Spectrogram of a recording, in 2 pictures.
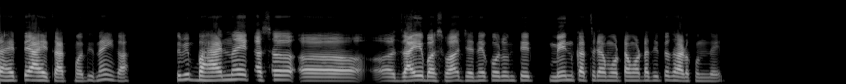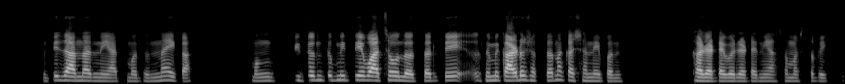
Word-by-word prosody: आहे 190 -1 +2
ते - - +3
आहेच 190 -3 +5
आतमध्ये, 160 +4 -1
नाही 215 +2 -3
का? 160 -3 -3 0.5
तुम्ही 225 +3 -2
बाहेरनं 200 +3 +4
एक 225 -3 +3
असं 215 +1 +2
अ, - - -4 0.9
अ, - - -2
जाळी 180 +3 +7
बसवा, 175 +1 +1
जेणेकरून 190 +1 -5
ते 190 -1 0 0.3
मेन 200 +1 +2
कचरा 195 -1 0
मोठा-मोठा 185 0 -2
तिथेच 190 +1 -8
अडकून 170 -2 0
जाईल. 155 0 -11 1.7
मग - - -18
ते 195 - -3
जाणार 180 -3 +3
नाही 165 -1 -6
आतमधून 155 0 -10
नाही 190 0 -4
का? 150 - -2 0.6
मग 165 +1 -10 0.3
तिथून 200 +2 -5
तुम्ही 205 0 -6
ते 205 - +3
वाचवलं 195 -2 +4
तर 170 0 -2
ते 190 +1 +1
अ, - - -16
तुम्ही 185 +1 -5
काढू 185 +2 +8
शकता 190 -2 -6
ना 215 - -5
कशाने 170 -3 -5
पण, 155 -1 -9 0.7
खराट्या-विराट्याने 155 -1 +1
असं, 155 +1 -11
मस्तपैकी. 155 +2 -14
185 Hz, 165 wpm, -25 LUFS, 165-195 Hz, 1.7 s, काढू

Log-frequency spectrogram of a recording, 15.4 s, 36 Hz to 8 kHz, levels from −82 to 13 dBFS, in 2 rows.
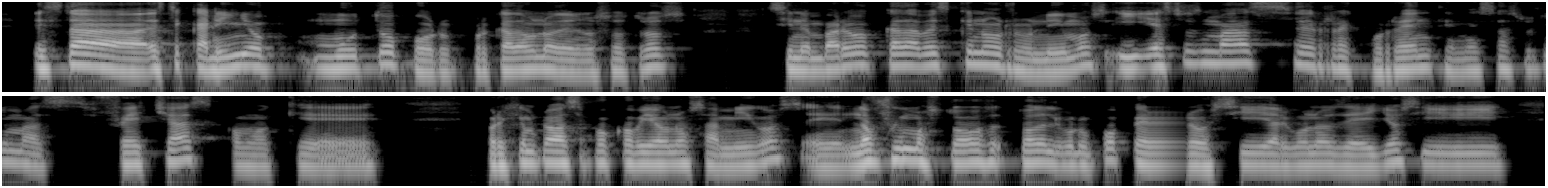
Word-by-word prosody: esta 150 -4 +7
este 140 - -2
cariño 160 +3 +3
mutuo 150 +6 -1
por 120 -1 -3
por 130 - -6
cada 135 0 +3
uno 145 -1 +2
de 125 - +2
nosotros. 130 +7 -4 0.4
Sin 140 - -1
embargo, 145 +7 +1
cada 175 -1 +2
vez 180 0 -2
que 195 - -3
nos 185 -4 +1
reunimos, 135 +6 -1
y 150 +1 0
esto 165 +5 -1
es - - -6
más 210 0 -1
recurrente 150 -4 -2
en 130 0 -5
esas 140 +2 -6
últimas 140 -4 -7
fechas, 135 +8 -2
como 120 -2 -6
que, 120 -2 -4 0.5
por - - +2
ejemplo, 145 +4 +2
hace 140 0 +2
poco 145 -1 -2
vi 135 0 +2
a - - +4
unos 135 0 -1
amigos, 125 +9 -1
eh, 115 0 -2
no 140 +6 +5
fuimos 160 -1 +1
todos, 150 0 0
todo 150 0 +2
el 140 - -1
grupo, 130 +6 -3
pero 125 -2 0
sí 130 +1 -4
algunos 125 0 -1
de 120 - 0
ellos, 145 +6 -3
y 125 -1 -3
140 Hz, 190 wpm, -23 LUFS, 125-160 Hz, 0.5 s, esta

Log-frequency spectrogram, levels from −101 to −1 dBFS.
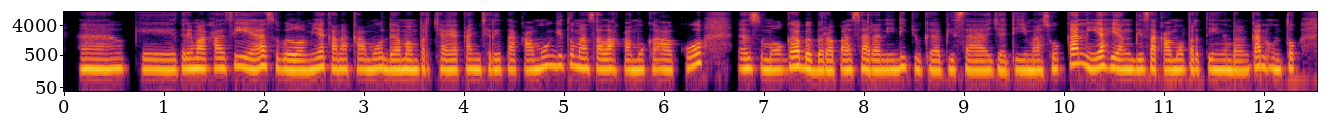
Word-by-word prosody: Ah 195 0 +1
oke, 185 -2 -3
terima 195 +1 +2
kasih 205 +1 0
ya 220 - +4
sebelumnya 185 -2 +1
karena 190 -2 -1
kamu 190 +1 -1
udah 180 -1 +2
mempercayakan 185 0 0
cerita 185 -1 -4
kamu 195 +6 -1
gitu, 240 +1 -2
masalah 195 -3 +1
kamu 180 0 -1
ke - - -7
aku, 185 +9 0 0.3
dan 195 0 -1
semoga 185 +2 +2
beberapa 180 -3 +1
saran 175 -2 +1
ini 180 +3 0
juga 175 -3 -4
bisa 170 -1 -1
jadi 170 +1 -5
masukan 195 +10 +2
ya, 210 +1 +5
yang 185 -3 +2
bisa 185 +1 +1
kamu 180 0 +1
pertimbangkan 180 +2 -1
untuk, 190 +1 -3
185 Hz, 155 wpm, -24 LUFS, 180-200 Hz, 0.3 s, ya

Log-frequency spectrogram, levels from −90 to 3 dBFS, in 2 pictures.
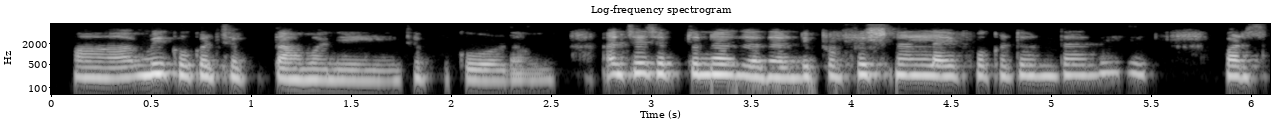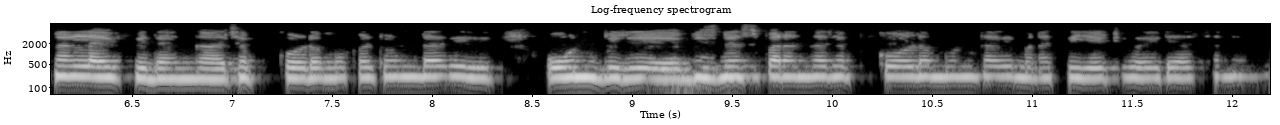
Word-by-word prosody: ఆ! - - +1 0.3
మీకొకటి 235 -4 +5
చెప్తామని 180 -3 0 0.3
చెప్పుకోవడం 170 - -4 0.4
అన్ 255 - +6
చె - - +7
చెప్తున్నా 260 -1 +6
కదండీ 210 0 +3
ప్రొఫెషనల్ 245 +2 +3
లైఫ్ 220 0 +2
ఒకటుంటది. 235 +3 -2 0.6
పర్సనల్ 220 0 +1
లైఫ్ 210 0 +1
విధంగా 190 0 -1
చెప్పుకోవడం 195 -1 -2
ఒకటి 205 +1 -6
ఉంటది. 215 0 -1 0.5
ఓన్ 210 0 +4
బిరె 195 -1 0 0.3
బిజినెస్ 210 +1 0
పరంగా 215 0 0
జెప్పుకోవడం 215 0 -4
ఉంటది, 220 +1 -5
మన 195 0 -7
క్రియేటివ్ 195 0 -4
ఐడియాస్ 200 0 -7
అనేవి 215 +1 -11
210 Hz, 135 wpm, -21 LUFS, 195-225 Hz, 0.6 s, చె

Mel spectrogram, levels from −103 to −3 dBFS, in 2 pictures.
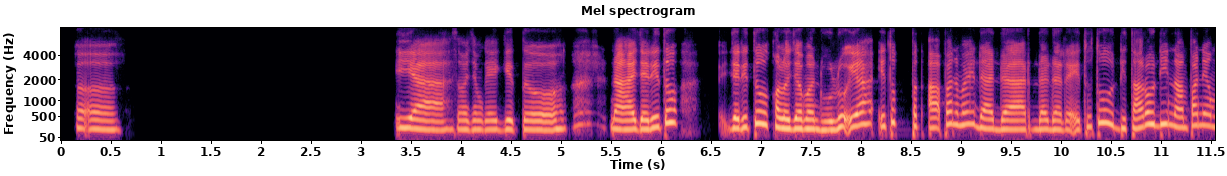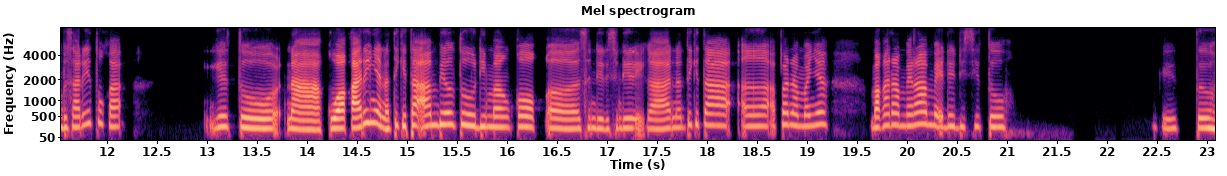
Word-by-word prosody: Heeh. 200 -3 -3 2.8
Iya 230 -2 +3 0.4
semacam 195 -1 -3
kayak 195 0 -2
gitu. 200 0 -1 0.9
Nah 200 -1 +4 0.2
jadi 205 +4 +4
tuh 345 0 +5 0.6
jadi 225 +1 +5
tuh 325 -1 +5
kalau 225 -3 +5
zaman 210 -1 +4
dulu 185 +5 +2
ya, 305 +6 +2
itu 260 - 0 0.2
pet 265 - -3
apa 230 +6 0
namanya, 300 +1 0
dadar 195 -1 +1
dadarnya 195 -1 -2
itu 250 - -6
tuh 340 -3 +3
ditaruh 220 +7 +1
di 310 +1 +1
nampan 275 +2 -1
yang 275 -2 -2
besar 245 +1 -1
itu 325 0 -5
Kak, 255 -3 -2 0.9
gitu. 230 -3 +1
Nah 195 -3 +4
kuah 220 0 +6
karinya 310 +6 +5
nanti 210 +7 -1
kita 270 - 0 0.2
ambil 300 +1 +1
tuh 290 0 +1
di 255 - 0
mangkok, 245 0 0
eee, 215 -1 0
sendiri-sendiri 220 0 -4
kan, 210 +1 -1
nanti 265 +6 -7
kita, 285 -2 -1
eee, 265 0 -2
apa 300 - -4
namanya, 275 +2 -1 0.5
makan 240 +5 +1
rame-rame 280 -1 0
deh 255 0 -4
di 245 - -6
situ. 250 -1 -4 1.5
Gitu. 215 +1 -6
235 Hz, 140 wpm, -22 LUFS, 210-275 Hz, 2.8 s, kuah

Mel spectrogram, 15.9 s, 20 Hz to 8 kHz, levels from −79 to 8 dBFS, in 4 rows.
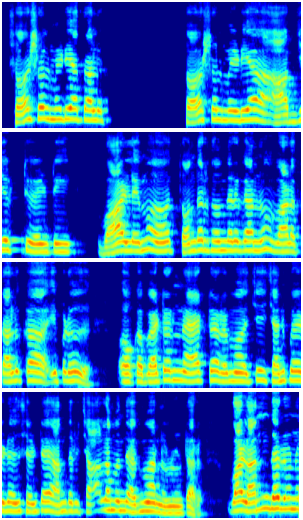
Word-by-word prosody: Social 240 +9 +1
media 245 0 +2
తాలుక్ 225 -1 -1 1.0
social 220 +7 -2
media 225 +2 +1 0.4
objective 220 +3 -2
ఏంటి? 185 +1 0 0.6
వాళ్ళేమో 205 +7 +1 0.4
తొందర, 210 +6 -1
తొందరగాను 215 0 0 0.2
వాళ్ళ 190 0 +1
తాలుకా 210 +3 0 0.3
ఇప్పుడు 200 +1 -1 0.7
ఒక 185 +1 -3
వెట్రన్ 220 +4 0 0.2
యాక్టర్ 205 +1 -1
ఏమో 200 +1 +1
వచ్చి 190 +5 -4 0.2
చనిపోయాడనేసి 205 0 +1
అంటే 195 +3 -2 0.2
అందరూ 195 +1 -4
చాలామంది 215 +2 0
అభిమానులు 180 -4 +3
ఉంటారు. 155 0 -3 0.4
వాళ్ళందరూ 245 +5 +5
210 Hz, 95 wpm, -19 LUFS, 190-225 Hz, 1.0 s, వాళ్ళందరూ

